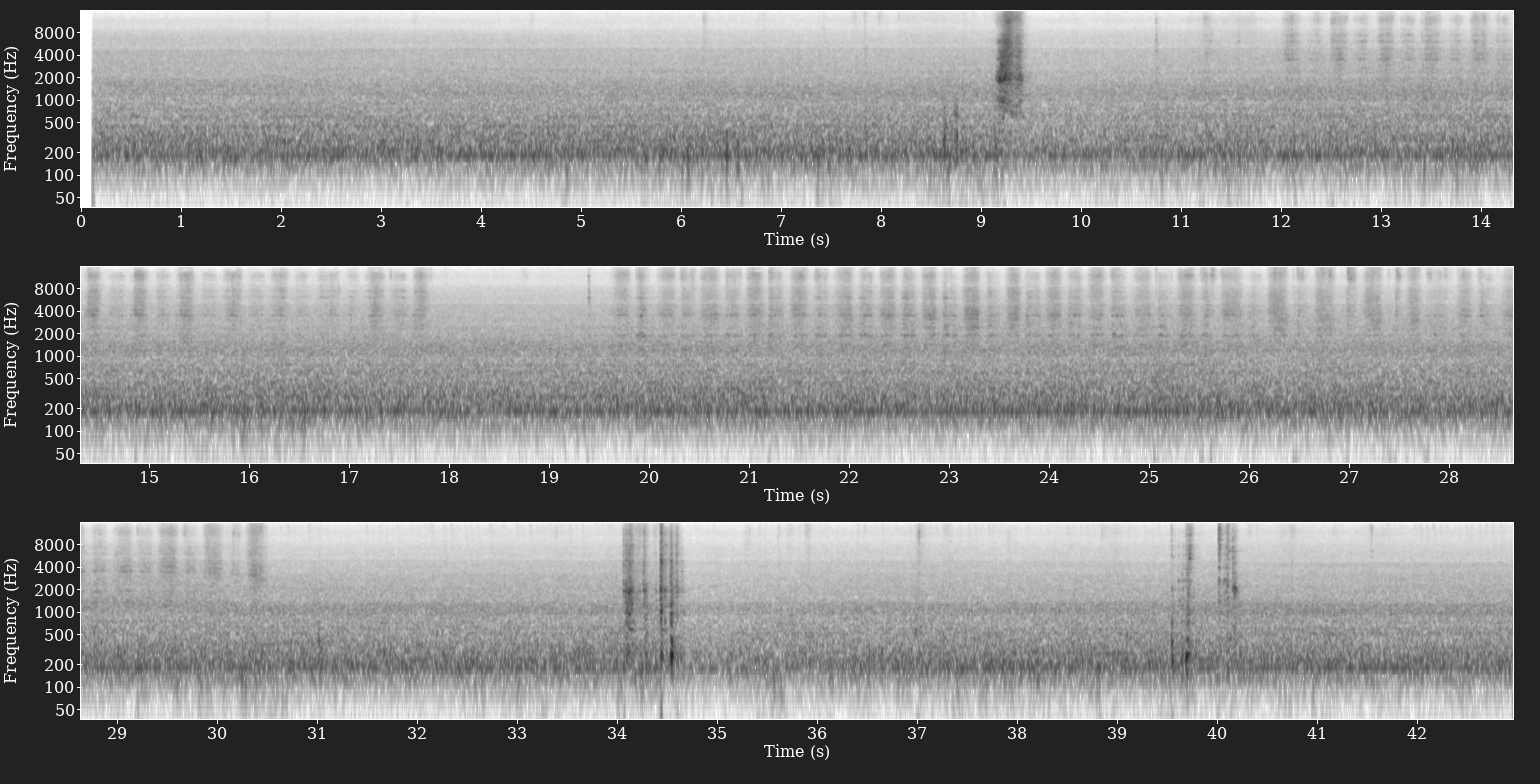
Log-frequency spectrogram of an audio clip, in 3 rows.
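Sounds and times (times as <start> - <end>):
hoof rasp filing strokes: 9.1 - 9.5, 11.2 - 17.9, 19.5 - 30.6.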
